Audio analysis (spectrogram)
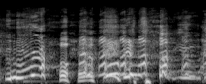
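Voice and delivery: high, loud, slow laughing protest. Retold or imitated. Scolding a friend's rap line, laughing high. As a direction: stretch it out through laughter. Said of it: "And I was like".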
